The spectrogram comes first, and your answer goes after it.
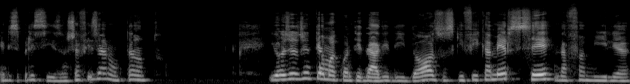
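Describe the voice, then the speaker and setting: Somewhat breathy, a woman at medium pitch speaks at a fairly quick pace with ordinary pitch variation. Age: 60s. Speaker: educator and local election candidate. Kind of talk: interview.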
